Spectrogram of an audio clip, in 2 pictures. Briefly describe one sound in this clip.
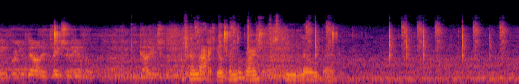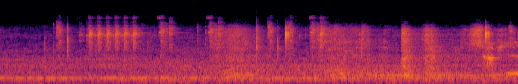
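Video game sounds and music play from a television speaker.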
